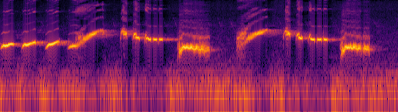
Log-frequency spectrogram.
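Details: White-rumped shama kretekan song, used to rouse other murai batu: a few soft low whistles lead into a rising swoop, clipped staccato notes and a low warble. The full phrase is delivered twice in four seconds.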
